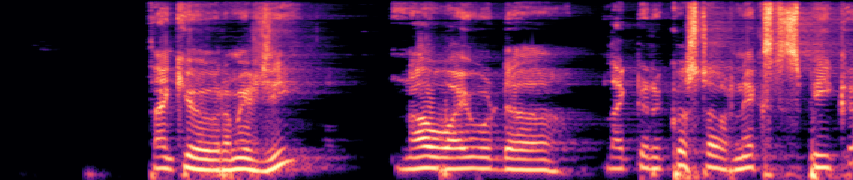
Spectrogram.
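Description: A man speaks loudly through a loudspeaker in a large hall.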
